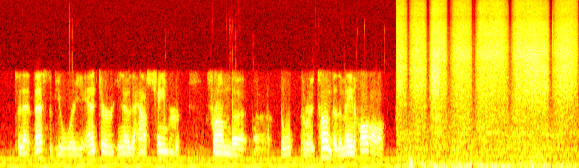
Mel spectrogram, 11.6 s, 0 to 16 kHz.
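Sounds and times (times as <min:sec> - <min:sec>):
speech: 0:00.4 - 0:08.3
sandpaper rasping as a furniture finisher hand-sands nearly 100-year-old wooden delegate desks: 0:07.9 - 0:11.5.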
